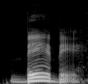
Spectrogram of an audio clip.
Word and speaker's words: bebe: There is no accent mark. Therefore, the natural pronunciation of this word is bebe.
